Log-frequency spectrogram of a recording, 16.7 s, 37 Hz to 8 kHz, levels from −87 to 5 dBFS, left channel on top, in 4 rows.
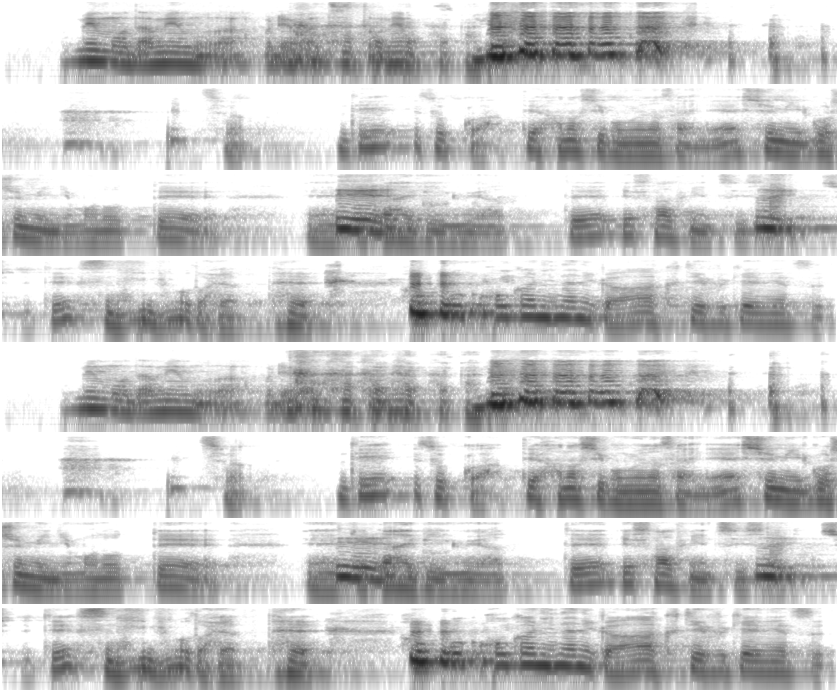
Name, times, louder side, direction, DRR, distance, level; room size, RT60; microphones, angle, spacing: voice 1, 0.3-1.6 1.8-2.0 2.3-3.5 10.0-10.3 12.1-12.3 14.6-14.8, left 2 dB, 50° left, 0.9 m, -21 dB
voice 2, 1.4-2.4 3.8-3.9 4.5-4.8 5.2-5.4 5.8-10.9 11.2-16.6, right 3 dB, 80° right, 0.8 m, -34 dB
28.0 x 24.0 x 4.4 m
head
